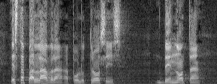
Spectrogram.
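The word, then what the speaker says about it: ἀπολύτρωσις: que habla ese versículo esa palabra se deriva de una palabra griega que se escribe o se pronuncia apolotrosis apolotrosis esta palabra apolotrosis denota o nos da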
